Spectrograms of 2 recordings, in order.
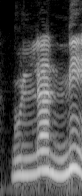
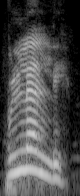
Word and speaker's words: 물난리: 되겠구요 물난리 같은 경우에는요 문란 미 이렇게 발음 하진 않아요 그렇죠 네 여러분들이 물난리 의 경우는 요 약간 복잡해 했는데요 먼저 이 난 짜 n 왼발이 있잖아요 요기에 앞에는 를 만나서 율 발음이 됐구요 그래서 물 난리가 돼 쭈 그 다음에 여기에는 이니 은 날짜에는 이음 받침은 요 뛰는 미래를 만나서 밀 발음이 됐습니다 그래서 물난리 이렇게 읽음 해야 될것 같아요 좀 어렵죠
